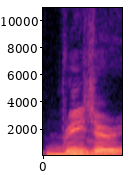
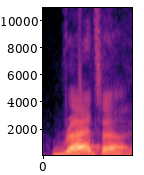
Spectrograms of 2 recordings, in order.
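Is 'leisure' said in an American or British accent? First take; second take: American; British. First: An American accent, first vowel like 'lee'. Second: A British accent, first vowel like 'leh'. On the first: "미국 가면 레저가 아니거든요. 이게 실제 발음이 리" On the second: "우리식하고 비슷한 건 역시 영국식"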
